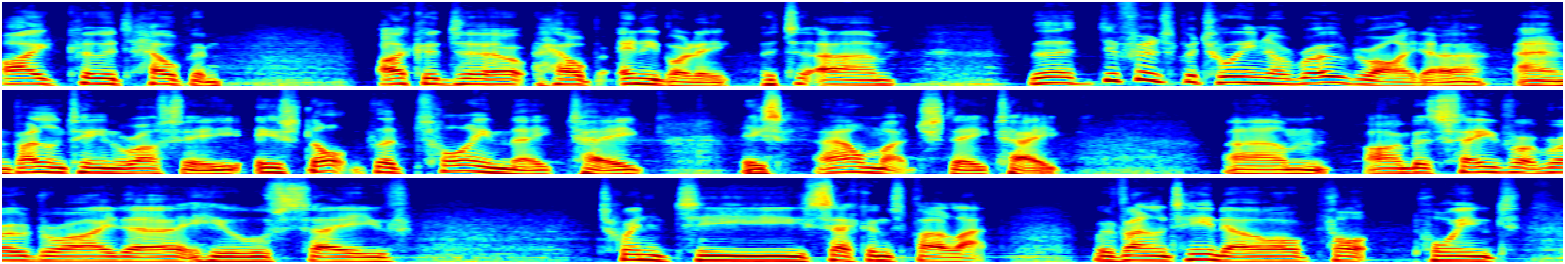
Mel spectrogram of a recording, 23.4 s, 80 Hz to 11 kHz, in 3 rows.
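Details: Adult male, real (not acted), with chronic aphasia after a stroke about 12 years earlier that left his right side paralysed; he had to relearn speech and left hospital able to say only three words; finding: aphasia.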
